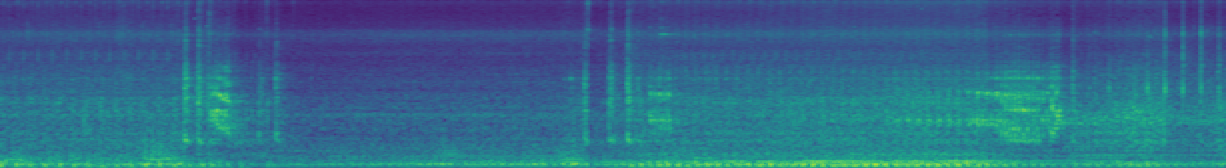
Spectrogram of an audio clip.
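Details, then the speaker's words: Automatic scooter CVT at idle: rough clattering knock with gritty grinding, about three beats a second, from a damaged drive belt and failed rear pulley bearing caused by a worn roller housing. "suaranya mengerikan sekali di bagian sini"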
